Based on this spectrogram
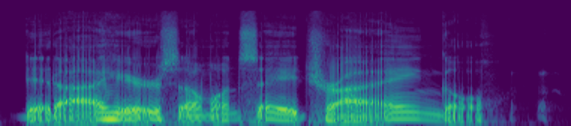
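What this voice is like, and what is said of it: Poor impression of the President. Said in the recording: “Mr. President ... it's just not a good impersonation”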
